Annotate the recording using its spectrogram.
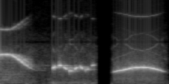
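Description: Three high whistle-like chirps in a row: a short arching glide, then a quick warbling run of notes, then a longer smooth rise-and-fall tone, the loudest of the three.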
